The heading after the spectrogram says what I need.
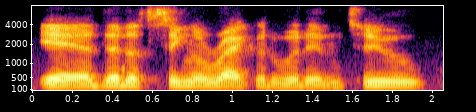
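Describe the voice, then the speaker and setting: A man from Germany, a guest musician answering interview questions haltingly with many fillers over a remote call. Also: lowish voice, monotone, a crowd in the background. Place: at home in Germany, joining remotely. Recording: dull, dry remote call audio.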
